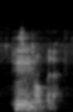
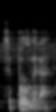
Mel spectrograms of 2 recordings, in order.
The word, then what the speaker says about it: Sepúlveda: Sepúlveda. There's actually an accent on the U, Sepúlveda.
